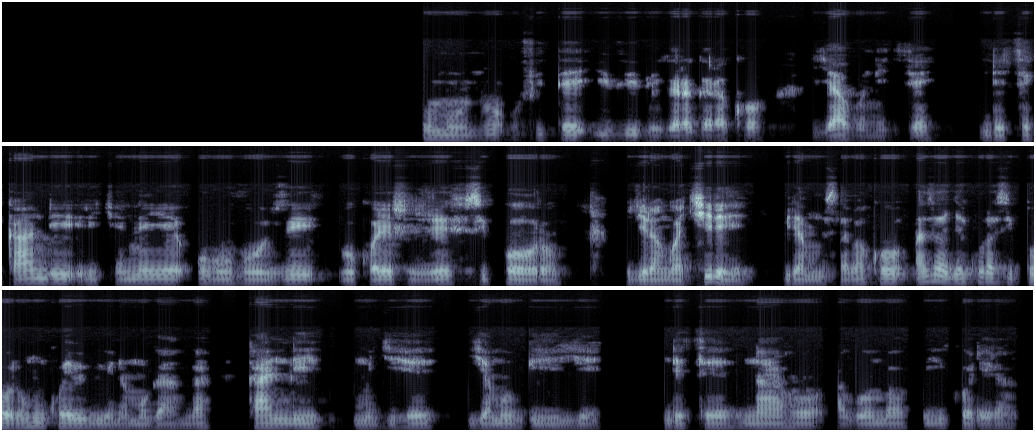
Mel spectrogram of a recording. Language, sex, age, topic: Kinyarwanda, male, 18-24, health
